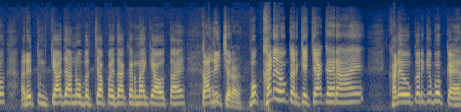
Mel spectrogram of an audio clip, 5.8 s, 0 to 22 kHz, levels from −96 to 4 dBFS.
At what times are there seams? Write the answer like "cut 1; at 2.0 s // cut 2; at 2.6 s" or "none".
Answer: cut 1; at 2.4 s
